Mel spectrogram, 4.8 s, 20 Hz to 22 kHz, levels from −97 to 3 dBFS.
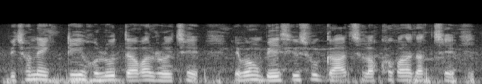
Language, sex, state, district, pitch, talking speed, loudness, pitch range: Bengali, male, West Bengal, Alipurduar, 155 Hz, 150 wpm, -16 LUFS, 145-165 Hz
